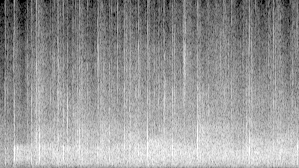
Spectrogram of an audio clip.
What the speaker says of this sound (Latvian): tā kā aplauss arī viņām.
